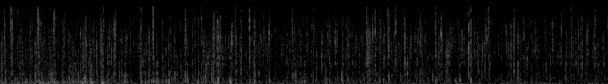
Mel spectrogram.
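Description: A large wad of clear plastic bubble wrap is squeezed and crinkled with fingertips for about six seconds. It makes a dense, continuous crinkling full of sharp, bright crackles that die away almost instantly, with energy centered around 2 kHz and little low end.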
